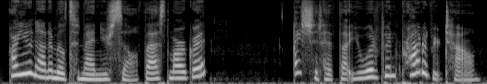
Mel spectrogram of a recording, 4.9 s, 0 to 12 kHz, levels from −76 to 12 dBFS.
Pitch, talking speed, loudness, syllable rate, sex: 260 Hz, 260 wpm, -16 LUFS, 7.4 syllables/s, female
